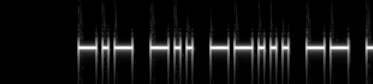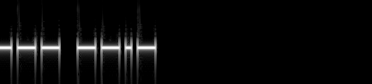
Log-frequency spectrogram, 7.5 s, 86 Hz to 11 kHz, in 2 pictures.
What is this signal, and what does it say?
Morse code, heard as a keyed tone, about 21 wpm, 700 Hz. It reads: KD7MOQ
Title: USA Call Signs - 6 Characters - Repeated 3x - 20wpm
